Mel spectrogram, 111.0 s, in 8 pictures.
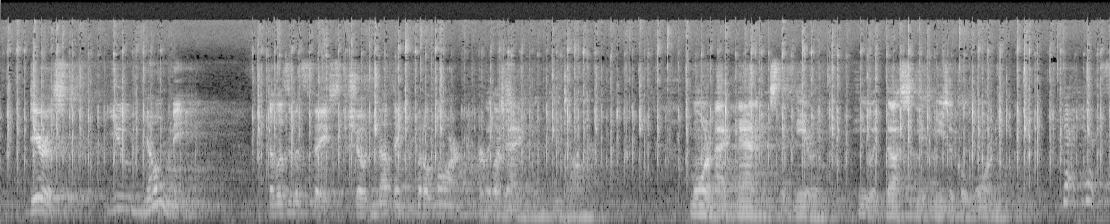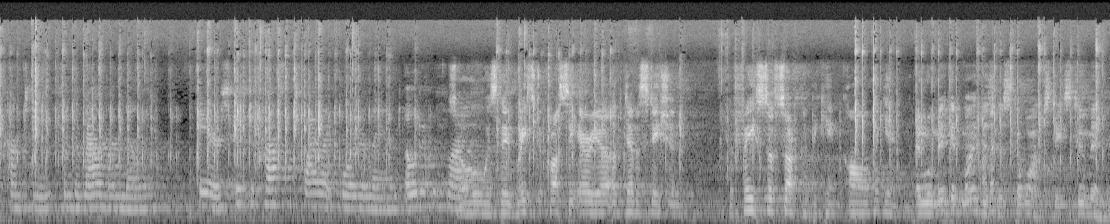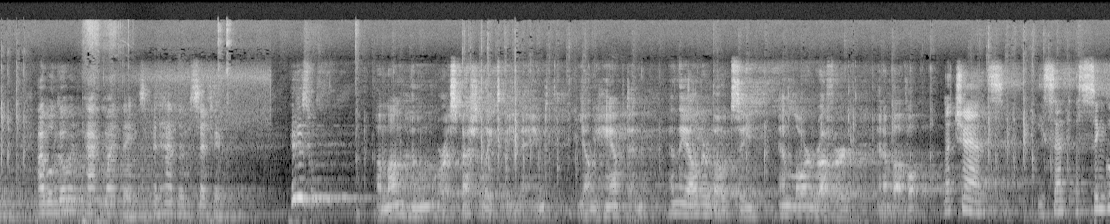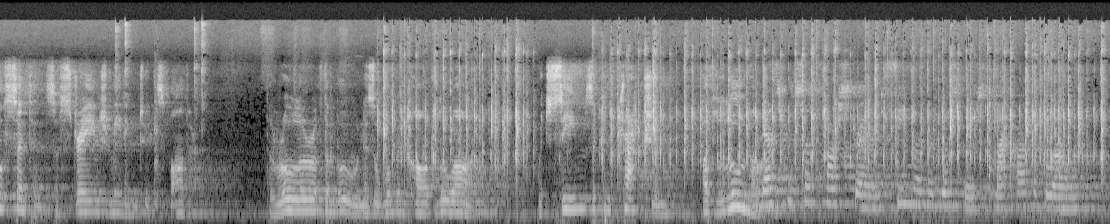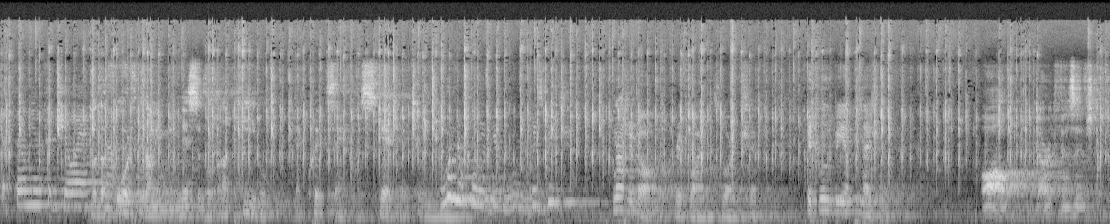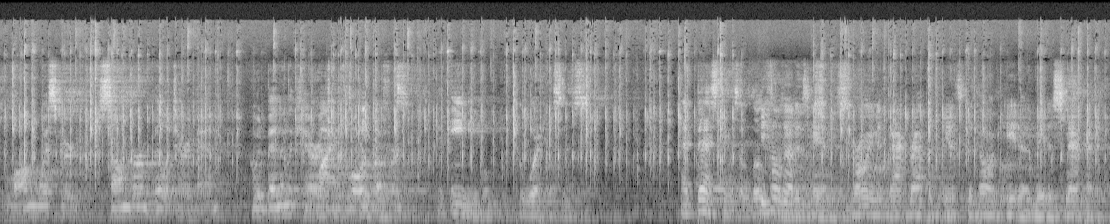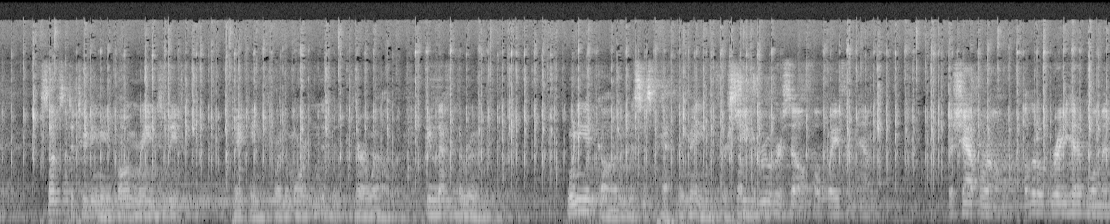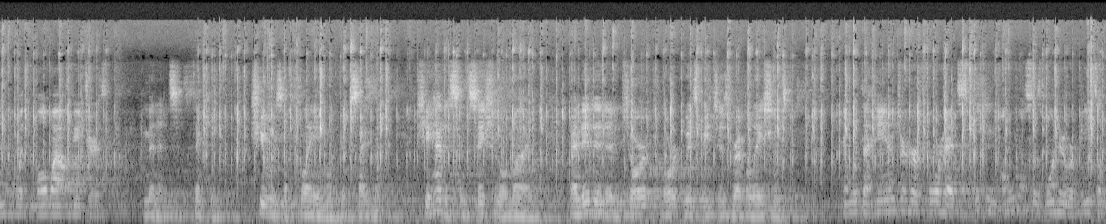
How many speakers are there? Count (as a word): six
